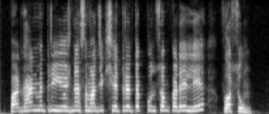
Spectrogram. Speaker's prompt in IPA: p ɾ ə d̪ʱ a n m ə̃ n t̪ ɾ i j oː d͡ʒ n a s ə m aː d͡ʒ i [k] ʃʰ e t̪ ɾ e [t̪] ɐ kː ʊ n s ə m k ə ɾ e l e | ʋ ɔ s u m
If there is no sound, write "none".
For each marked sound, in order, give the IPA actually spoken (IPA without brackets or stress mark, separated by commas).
k, t̪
